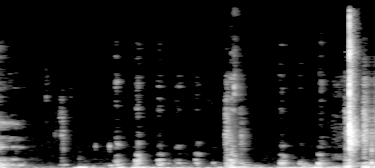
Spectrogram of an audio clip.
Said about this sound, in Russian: У меня какие-то трясогузки за окном шкварчат.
